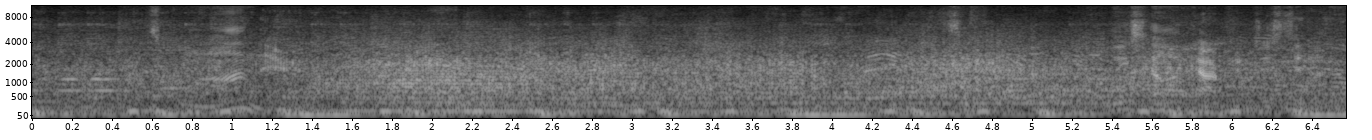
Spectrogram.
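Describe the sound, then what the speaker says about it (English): A police helicopter banks and circles overhead near a USC Trojans homecoming football game in Southern California, its rotor a fairly loud, continuous throbbing drone mixed with crowd babble and people talking nearby. "Police helicopter just did a 360."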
